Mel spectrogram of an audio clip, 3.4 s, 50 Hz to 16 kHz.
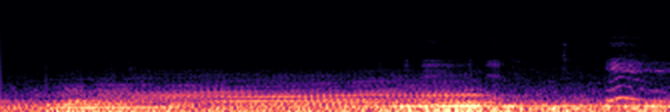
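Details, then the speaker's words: BMW E46 M3 SMG with CSL carbon intake and CSL engine/transmission tune, in cabin; quiet like stock below 3,000 rpm, then at about 3,500 rpm under throttle a deep induction roar climbs smoothly, no misfire or rattle; healthy. "Oh man, that was 3,500 RPMs, and it puts a smile on my face. This shit sounds crazy."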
